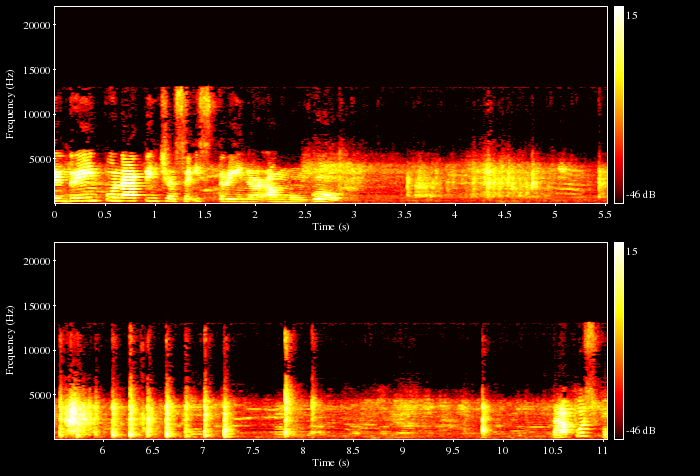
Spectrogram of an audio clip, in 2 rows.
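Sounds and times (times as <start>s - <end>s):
beans and water pouring: 3.5s - 6.0s
strainer rattling shakes: 3.6s - 6.5s
knocks on plastic strainer: 5.5s - 7.4s.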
